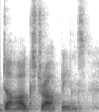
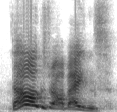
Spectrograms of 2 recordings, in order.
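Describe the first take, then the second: First: Said in the usual way. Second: High, loud, slow Dog's droppings!; witches shouting. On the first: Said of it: "the dreaded cry of". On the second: Acted. The coven shouting about the smell, disgusted. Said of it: "they shouted".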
